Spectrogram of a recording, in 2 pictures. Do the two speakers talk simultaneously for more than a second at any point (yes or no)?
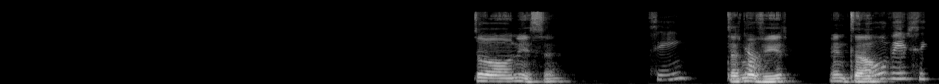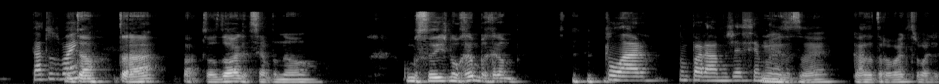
no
